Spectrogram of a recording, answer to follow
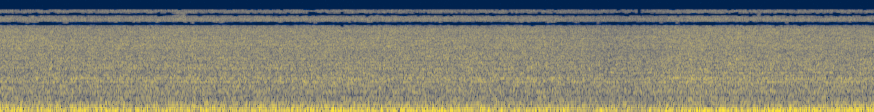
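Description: Steady road noise inside a moving car's cabin: a low rumble of tyres and engine with a faint hiss of air, unchanging throughout.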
